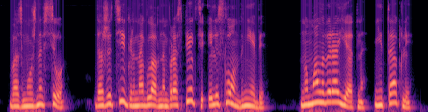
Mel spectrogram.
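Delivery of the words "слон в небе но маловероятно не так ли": ordinary delivery, nothing marked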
